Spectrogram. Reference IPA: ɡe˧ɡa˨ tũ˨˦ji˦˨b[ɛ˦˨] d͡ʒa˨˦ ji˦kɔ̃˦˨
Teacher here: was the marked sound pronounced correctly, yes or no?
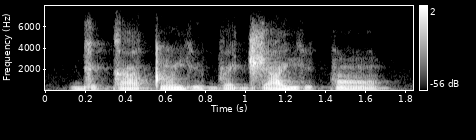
no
